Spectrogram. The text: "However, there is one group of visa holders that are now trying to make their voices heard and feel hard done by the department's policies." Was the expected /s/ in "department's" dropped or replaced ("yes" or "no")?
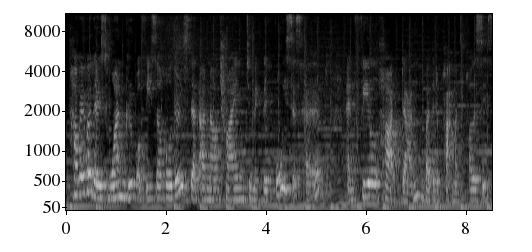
yes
